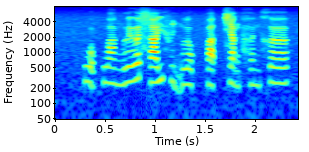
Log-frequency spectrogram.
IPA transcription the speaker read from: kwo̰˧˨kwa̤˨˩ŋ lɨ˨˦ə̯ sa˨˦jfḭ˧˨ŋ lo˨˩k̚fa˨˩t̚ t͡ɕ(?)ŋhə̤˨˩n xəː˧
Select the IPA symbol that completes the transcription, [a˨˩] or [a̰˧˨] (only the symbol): a̰˧˨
